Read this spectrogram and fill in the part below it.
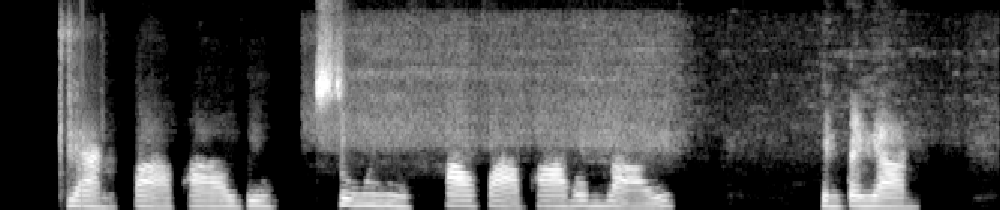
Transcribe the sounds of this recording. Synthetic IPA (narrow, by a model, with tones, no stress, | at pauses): jaː˧˩nfaː˨˧˩pʰaː˧ju˧ | su˧˨ŋhi˧˩kʰaː˧˨wfaː˨˧˩pʰaː˧ɦo˧˨mlaː˨˦j | pʰe˨˦nt̪a˧jaː˧˩n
